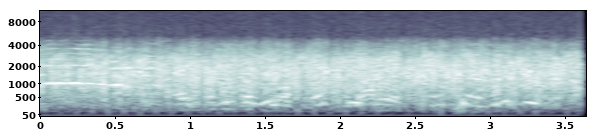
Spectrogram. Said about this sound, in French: on les applaudit.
